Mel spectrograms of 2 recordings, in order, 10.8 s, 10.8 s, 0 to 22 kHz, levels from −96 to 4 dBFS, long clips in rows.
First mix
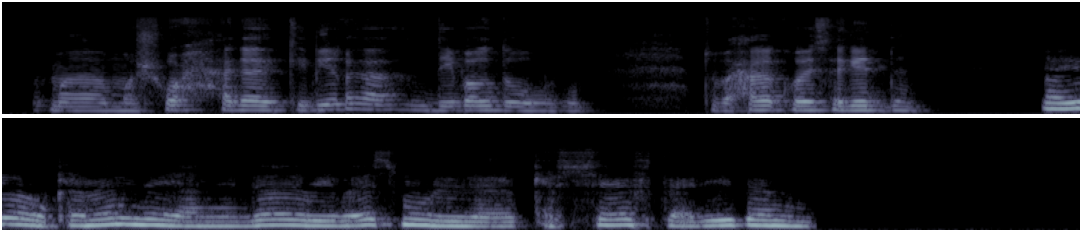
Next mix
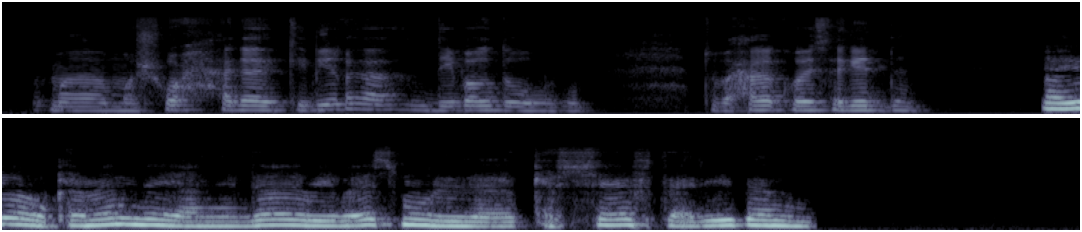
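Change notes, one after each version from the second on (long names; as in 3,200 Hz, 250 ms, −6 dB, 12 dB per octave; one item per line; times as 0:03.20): second voice +8.5 dB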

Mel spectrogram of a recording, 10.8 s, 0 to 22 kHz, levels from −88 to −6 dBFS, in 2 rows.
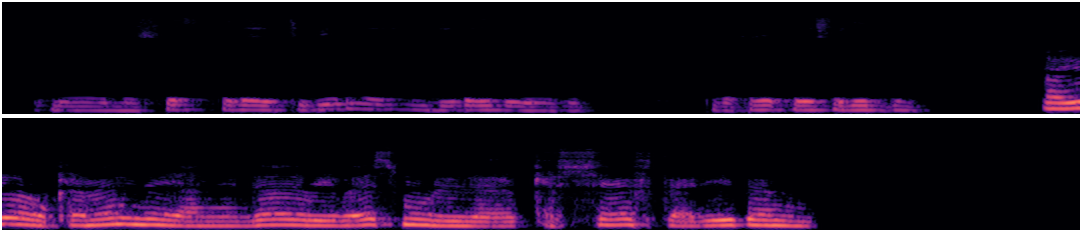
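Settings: first voice: add linear-phase brick-wall band-stop 550–5,900 Hz
second voice: add high-pass filter 420 Hz 6 dB per octave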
